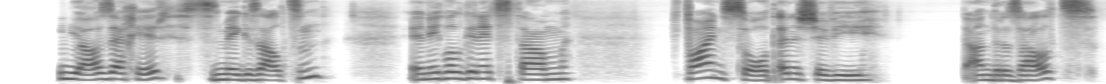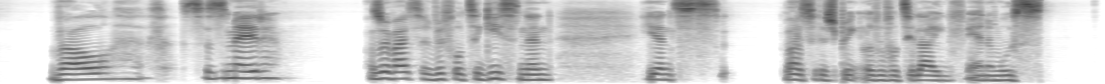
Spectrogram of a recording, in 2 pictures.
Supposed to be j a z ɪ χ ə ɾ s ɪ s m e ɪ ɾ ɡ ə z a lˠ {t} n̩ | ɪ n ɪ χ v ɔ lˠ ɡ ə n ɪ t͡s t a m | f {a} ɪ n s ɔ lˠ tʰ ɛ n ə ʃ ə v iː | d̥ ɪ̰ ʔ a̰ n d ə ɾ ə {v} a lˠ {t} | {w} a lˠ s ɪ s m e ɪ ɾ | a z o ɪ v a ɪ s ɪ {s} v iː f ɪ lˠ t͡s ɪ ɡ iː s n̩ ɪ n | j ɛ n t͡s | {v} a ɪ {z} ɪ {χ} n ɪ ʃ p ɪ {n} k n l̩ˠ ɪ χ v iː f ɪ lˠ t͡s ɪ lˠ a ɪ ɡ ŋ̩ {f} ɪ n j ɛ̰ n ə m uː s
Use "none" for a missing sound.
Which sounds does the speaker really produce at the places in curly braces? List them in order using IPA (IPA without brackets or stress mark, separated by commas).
t͡s, a, z, t͡s, v, χ, v, s, χ, ŋ, f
